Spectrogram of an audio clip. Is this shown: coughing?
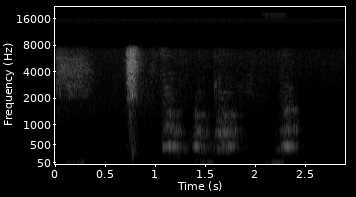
no

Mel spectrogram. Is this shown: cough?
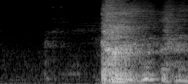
yes

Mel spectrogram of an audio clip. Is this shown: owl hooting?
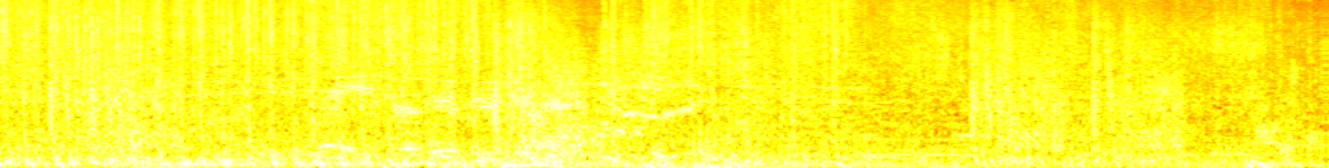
no

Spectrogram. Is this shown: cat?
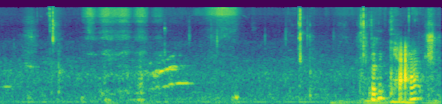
yes

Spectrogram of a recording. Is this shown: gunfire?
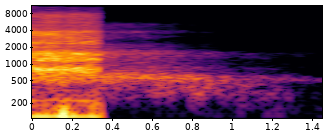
no

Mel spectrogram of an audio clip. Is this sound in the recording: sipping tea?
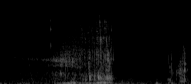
yes

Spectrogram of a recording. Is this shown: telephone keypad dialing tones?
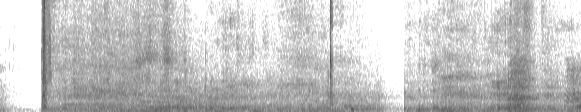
no

